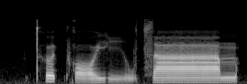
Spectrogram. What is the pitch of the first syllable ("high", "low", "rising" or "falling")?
high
